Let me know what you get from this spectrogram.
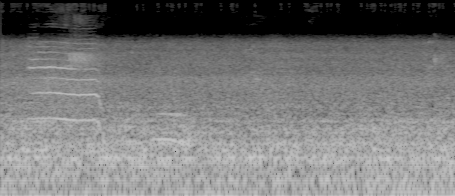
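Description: A Scottish Fold kitten gives one high, thin meow that slides slightly downward, followed by a faint shorter mew.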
